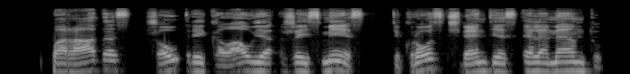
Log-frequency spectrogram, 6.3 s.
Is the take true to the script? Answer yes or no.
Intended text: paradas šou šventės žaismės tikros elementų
no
